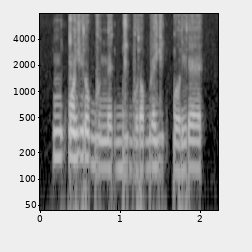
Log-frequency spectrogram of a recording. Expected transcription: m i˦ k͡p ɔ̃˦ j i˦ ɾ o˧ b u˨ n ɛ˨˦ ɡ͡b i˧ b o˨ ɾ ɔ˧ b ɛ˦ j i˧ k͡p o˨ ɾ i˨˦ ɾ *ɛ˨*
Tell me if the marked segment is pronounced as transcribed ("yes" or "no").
no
